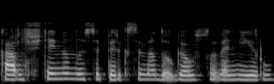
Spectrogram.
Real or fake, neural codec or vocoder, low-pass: fake; codec, 16 kHz, 16 kbps, FreqCodec, smaller model; 7.2 kHz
